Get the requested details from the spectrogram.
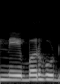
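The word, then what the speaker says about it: neighbourhood: अब आपको पहले से नेबरहुड की स्पेलिंग पता होनी चाहिए नेबरहुड ठीक है नेबर यहां पर ए करके पढ़ा जा रहा है ई आई ई आई को ए और जी एच साइलेंट है इस तरीके से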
